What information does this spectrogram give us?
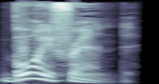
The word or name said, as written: boyfriend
